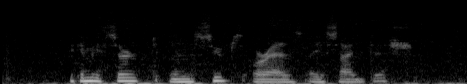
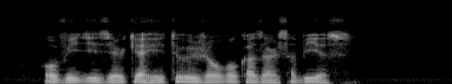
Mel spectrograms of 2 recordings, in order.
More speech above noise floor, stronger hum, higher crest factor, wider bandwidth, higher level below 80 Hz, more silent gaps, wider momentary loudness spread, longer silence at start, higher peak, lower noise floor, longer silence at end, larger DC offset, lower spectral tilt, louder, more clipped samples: second, 23 dB vs 44 dB; neither; about the same, 16 dB vs 20 dB; first, 16 kHz vs 10 kHz; second, -54 dBFS vs -42 dBFS; neither; first, 16 LU vs 4 LU; second, 0.05 s vs 0.45 s; second, -16 dBFS vs -6 dBFS; second, -53 dBFS vs -68 dBFS; second, 0 s vs 1.05 s; neither; about the same, -8 dB/octave vs -7 dB/octave; second, -31 LUFS vs -26 LUFS; neither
